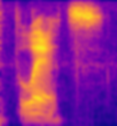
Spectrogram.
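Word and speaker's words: Blitzø: You could just say Blitz O, and you read it as Blitz.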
